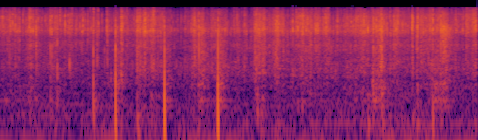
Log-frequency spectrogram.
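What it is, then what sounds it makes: Plastic bubble wrap being crumpled and popped. A medium piece of clear plastic bubble wrap is crumpled and squeezed by fingers, popping its bubbles. A steady bright crinkling hiss is broken by sharp, short pops that die away almost instantly.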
